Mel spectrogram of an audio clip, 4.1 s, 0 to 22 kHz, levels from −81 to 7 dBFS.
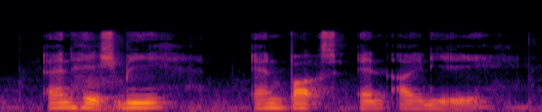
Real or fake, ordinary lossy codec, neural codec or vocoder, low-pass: fake; none; codec, 16 kHz, 4 kbps, X-Codec, HuBERT features, trained on LibriSpeech; none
